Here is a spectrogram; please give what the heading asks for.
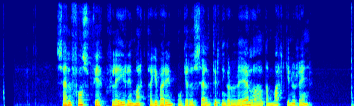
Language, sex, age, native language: Icelandic, male, 40-49, Icelandic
